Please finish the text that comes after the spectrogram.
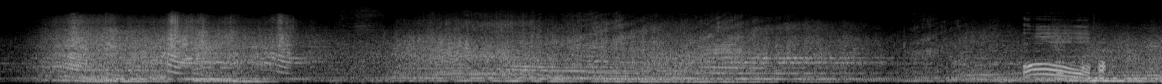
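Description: GT cars, including a Mercedes-AMG and a Porsche, race around Bathurst's Mount Panorama circuit during the 12 Hour. Engine notes rise and fall as cars pass near and far, with a commentator talking excitedly over them.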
